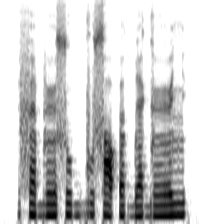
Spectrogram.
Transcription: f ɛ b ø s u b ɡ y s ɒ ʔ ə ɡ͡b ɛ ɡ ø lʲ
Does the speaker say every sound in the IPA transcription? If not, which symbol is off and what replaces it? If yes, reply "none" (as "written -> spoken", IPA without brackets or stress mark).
y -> u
